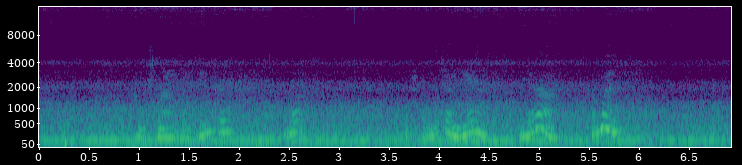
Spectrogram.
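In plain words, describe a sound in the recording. A woman speaks softly and sweetly to a dog nearby.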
